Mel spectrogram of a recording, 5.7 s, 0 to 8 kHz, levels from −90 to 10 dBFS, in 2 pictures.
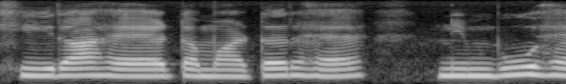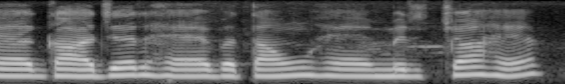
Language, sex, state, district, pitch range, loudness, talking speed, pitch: Hindi, female, Assam, Sonitpur, 195-215 Hz, -15 LUFS, 125 wpm, 205 Hz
